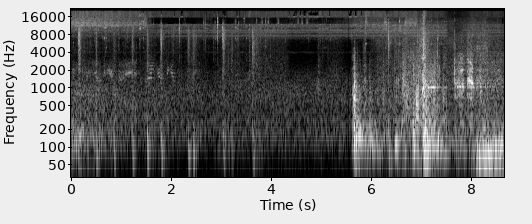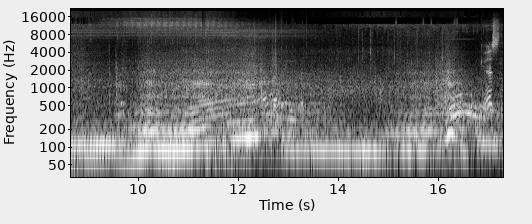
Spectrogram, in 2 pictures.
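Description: A car driving in Cyberpunk 2077, its engine rising into a steady revving drone with shifting pitch after a quieter stretch, loud and close, with some talking over it.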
